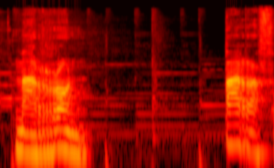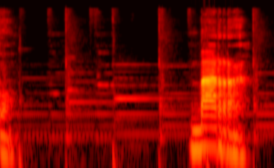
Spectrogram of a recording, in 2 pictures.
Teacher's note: Double R, thrilled or rolled R.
